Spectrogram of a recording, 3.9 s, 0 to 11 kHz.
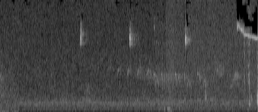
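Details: A rustic bunting family in Hedmark in 2016 gives thin, very high, sharp ticking calls, spaced irregularly about a second apart, over a steady low outdoor hiss.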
